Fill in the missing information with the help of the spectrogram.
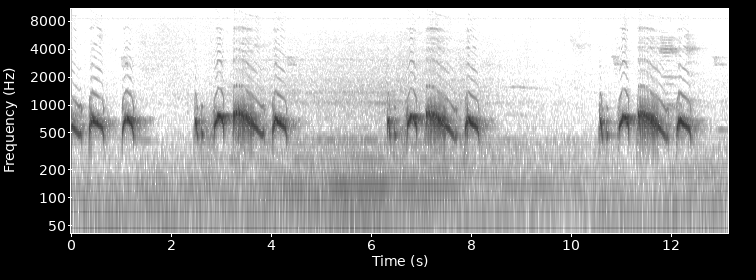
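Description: Male spotted dove cooing: the end of one phrase, then three more, each a quick run of short coos with one longer, louder note falling in pitch. The phrases come about every four seconds.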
